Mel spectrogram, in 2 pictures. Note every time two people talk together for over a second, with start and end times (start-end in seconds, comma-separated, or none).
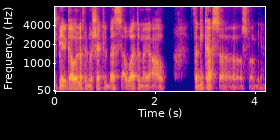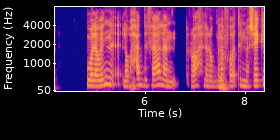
none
